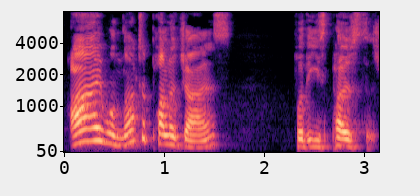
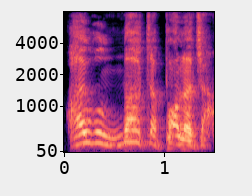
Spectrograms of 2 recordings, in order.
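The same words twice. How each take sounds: First: Said in the usual way. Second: A lightly voiced Helen Zille, a touch higher and set apart from his own voice; mock her defiant refusal in a put-on voice; Helen Zille impression. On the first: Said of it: "I can't do her voice". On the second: Host mimicking the politician refusing to apologize, lightly voiced impression. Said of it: "I can't do her voice. It hurts my throat".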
